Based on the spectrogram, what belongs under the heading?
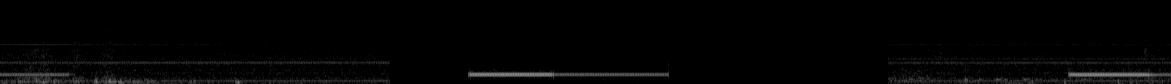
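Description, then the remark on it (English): The ringback tone of an outgoing prank phone call, a steady electronic hum heard twice with a long silent gap between, fairly loud and clear over faint line noise, with no talking. “Let's get this joke on the phone.”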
